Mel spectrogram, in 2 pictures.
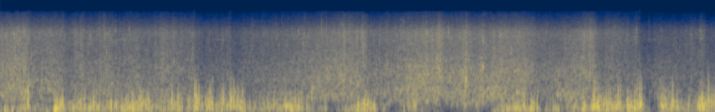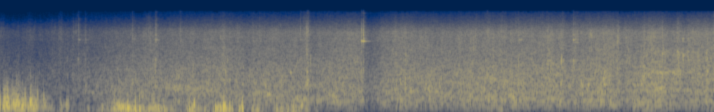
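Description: A shallow stony stream rushing, with uneven low rumbles and splashes through the first ten seconds of wading. It then settles into a steady rush of water pouring out of concrete culvert pipes.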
